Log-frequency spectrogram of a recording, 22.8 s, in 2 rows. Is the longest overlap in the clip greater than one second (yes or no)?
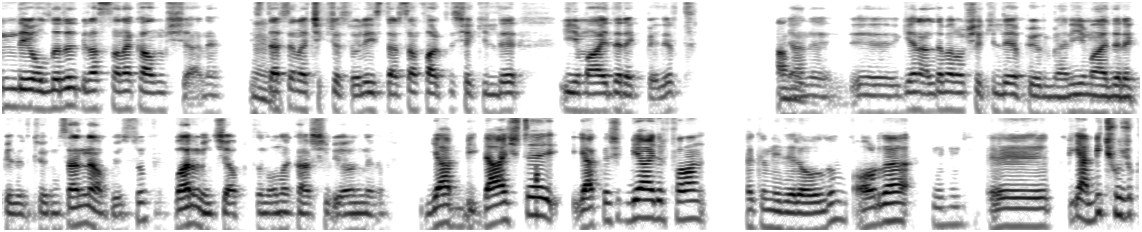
no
